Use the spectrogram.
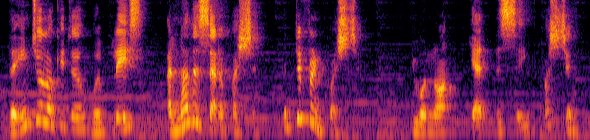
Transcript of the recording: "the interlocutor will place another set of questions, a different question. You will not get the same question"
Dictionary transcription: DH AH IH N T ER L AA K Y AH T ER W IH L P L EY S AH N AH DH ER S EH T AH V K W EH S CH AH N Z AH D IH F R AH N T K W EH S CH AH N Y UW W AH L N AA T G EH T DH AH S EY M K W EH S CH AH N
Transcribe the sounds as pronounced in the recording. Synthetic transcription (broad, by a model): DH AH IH N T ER L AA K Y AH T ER W IH L P L EY S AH N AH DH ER S EH T AH V K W EH S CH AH N AH D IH F R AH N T K W EH S CH AH N Y UW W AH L N AA T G EH T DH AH S EY M K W EH S CH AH N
